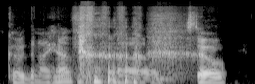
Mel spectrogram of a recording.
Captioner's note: laughs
